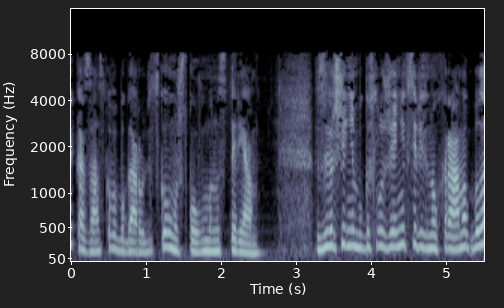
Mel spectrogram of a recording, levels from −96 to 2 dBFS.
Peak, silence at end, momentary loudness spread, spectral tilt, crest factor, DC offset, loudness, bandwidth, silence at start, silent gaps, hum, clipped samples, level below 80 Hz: -8 dBFS; 0 s; 11 LU; -5 dB/octave; 20 dB; under 0.1%; -28 LUFS; 8.6 kHz; 0 s; none; none; under 0.1%; -64 dBFS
